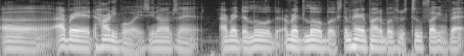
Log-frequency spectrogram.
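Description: In a room with audible echo, a man with a very deep, low pitch speaks in a relaxed, dark, mellow tone with fairly even intonation. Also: moderate pace. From Georgia, US South. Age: 20s. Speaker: podcast host. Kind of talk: casual monologue. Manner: relaxed, conversational.

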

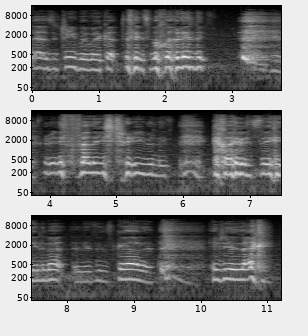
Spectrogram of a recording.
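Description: Speech comes at a very slow pace, with loudness rising and falling sharply. The intonation stays fairly even over noticeable background noise. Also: man, high pitch for a man. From southern England, Banbury area (Oxfordshire). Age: 30s. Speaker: spiritual video maker. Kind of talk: spiritual monologue.

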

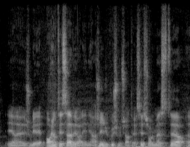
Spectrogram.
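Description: Audible room echo surrounds a man talking at a fairly quick pace with a fairly low pitch and ordinary pitch variation. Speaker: engineering student. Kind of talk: casual chat.

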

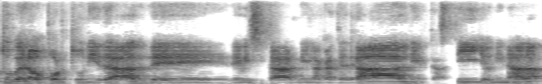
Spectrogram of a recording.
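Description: Audible room echo surrounds a man speaking very slowly. His pitch is medium, with ordinary variation. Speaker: podcast host and online Spanish teacher. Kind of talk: interview for Spanish learners. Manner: slow, clear delivery for learners.

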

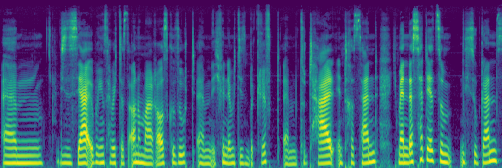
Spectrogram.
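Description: A woman with a fairly low pitch speaks at a fairly quick pace with hardly any pauses and fairly even intonation, in a very clean recording with a silent background and a dry, close sound with no echo. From Germany, small village. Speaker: podcast co-host. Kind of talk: casual chat.

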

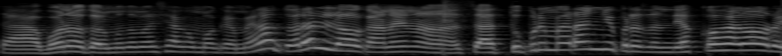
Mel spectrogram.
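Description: Speaking at a very fast pace with a Puerto Rican accent, a woman uses a high pitch, lively intonation and an animated tone. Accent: Puerto Rican, noticeable. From Puerto Rico. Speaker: athlete. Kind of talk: casual chat.

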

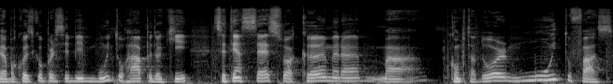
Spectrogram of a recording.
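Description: A man speaks at a moderate pace in an unremarkable speaking voice, fairly high in pitch. His loudness stays very even, and his pitch varies in an ordinary way. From São Paulo east zone, Brazil. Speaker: video editor and podcast host. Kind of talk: casual chat. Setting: video call.

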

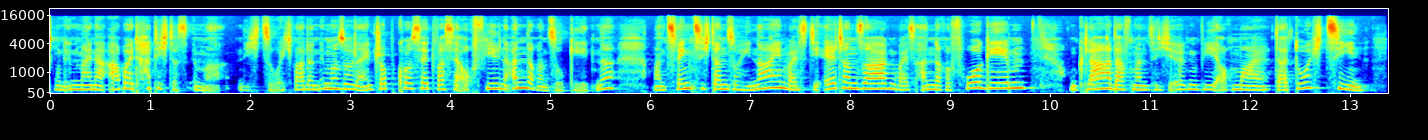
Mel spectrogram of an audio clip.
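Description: In a very clean recording with a silent background, a woman speaks at a fairly quick pace, somewhat breathy, with a dark, mellow tone. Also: medium pitch for a woman, ordinary pitch variation. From Thuringia, eastern Germany. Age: 40s. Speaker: career coach and HR consultant. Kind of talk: casual interview.

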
